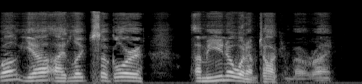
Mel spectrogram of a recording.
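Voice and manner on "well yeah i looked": unsure, hesitant, halting, uncertain delivery. Imitating the hesitancy in someone's voice on the phone, a hesitant reply. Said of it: "hesitancy in their voice, like".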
